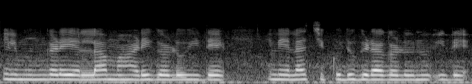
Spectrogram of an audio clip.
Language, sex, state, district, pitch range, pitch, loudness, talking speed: Kannada, female, Karnataka, Raichur, 215-225 Hz, 220 Hz, -14 LUFS, 90 wpm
